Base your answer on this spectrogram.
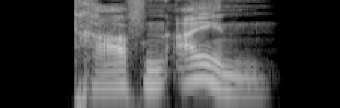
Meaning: first/third-person plural preterite of eintreffen
- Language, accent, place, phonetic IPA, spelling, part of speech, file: German, Germany, Berlin, [ˌtʁaːfn̩ ˈaɪ̯n], trafen ein, verb, De-trafen ein.ogg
